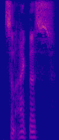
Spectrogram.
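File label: "St Agnes", English; place-names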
